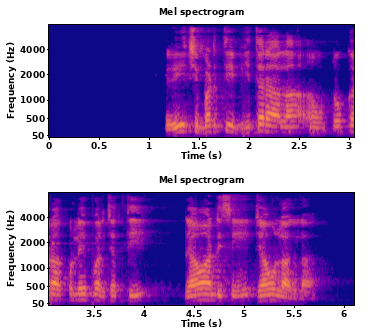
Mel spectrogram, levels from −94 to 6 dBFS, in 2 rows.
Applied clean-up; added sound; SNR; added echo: neural mask model DeepFilterNet 3.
